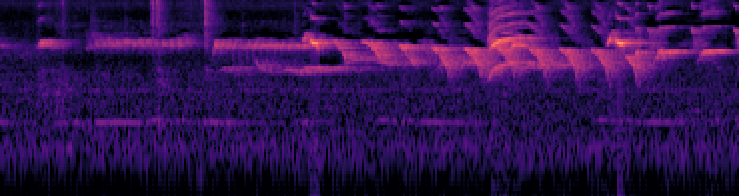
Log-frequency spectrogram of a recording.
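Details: Male Yorkshire canary trying to attract a hen with song and dance: thin, sustained high notes at first, then a quickening rolling trill of repeated swept syllables, over a faint hum.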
